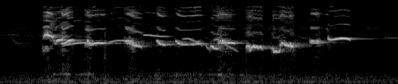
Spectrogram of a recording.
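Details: Oriental magpie-robin singing as a lure for other birds: a rapid flowing string of whistled and slurred notes that gradually drops in pitch, closing on a long steady high whistle.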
